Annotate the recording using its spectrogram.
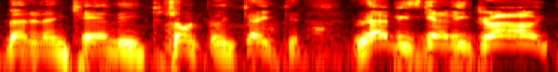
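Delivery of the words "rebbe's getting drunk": high, slow, wild Purim shout; excited shout. Retold or imitated. Telling the crowd about the drunk rebbe, high slow excited shout. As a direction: shout it out like the party's gone wild.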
